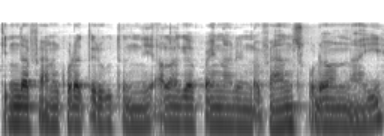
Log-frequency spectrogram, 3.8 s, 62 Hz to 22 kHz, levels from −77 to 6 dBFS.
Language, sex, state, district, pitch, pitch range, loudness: Telugu, male, Andhra Pradesh, Sri Satya Sai, 110 Hz, 105-110 Hz, -16 LUFS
